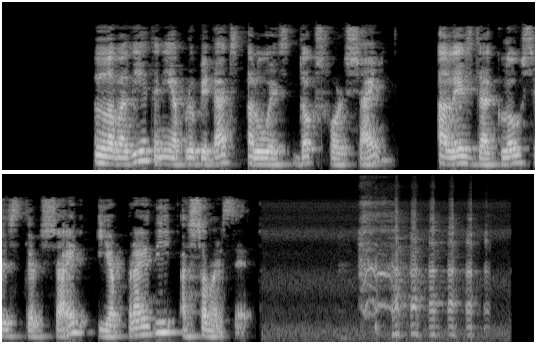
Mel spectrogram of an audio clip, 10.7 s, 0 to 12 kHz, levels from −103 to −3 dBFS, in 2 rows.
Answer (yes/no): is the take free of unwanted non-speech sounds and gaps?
no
